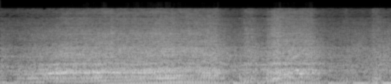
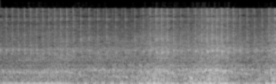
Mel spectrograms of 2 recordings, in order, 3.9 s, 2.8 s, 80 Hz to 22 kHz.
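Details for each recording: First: Honda Click 125 V3 scooter that still smoked after a repair elsewhere, now after repair. Revving is clean with no ticking; it is quiet, smoke gone, normal revving, though the CVT/transmission sound was noted as somewhat unusual. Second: Honda Click 125 V3 scooter, smoky right after a prior repair, idling: loud, fast, even top-end ticking; worn valve guide, the cause of the smoke.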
